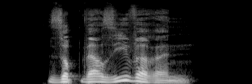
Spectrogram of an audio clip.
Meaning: inflection of subversiv: 1. strong genitive masculine/neuter singular comparative degree 2. weak/mixed genitive/dative all-gender singular comparative degree
- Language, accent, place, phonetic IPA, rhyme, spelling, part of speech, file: German, Germany, Berlin, [ˌzupvɛʁˈziːvəʁən], -iːvəʁən, subversiveren, adjective, De-subversiveren.ogg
